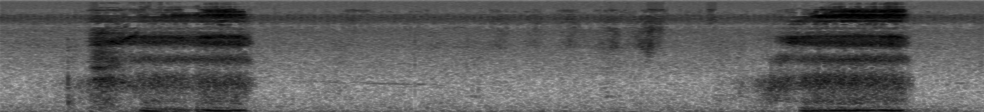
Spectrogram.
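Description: Two low, rattling snores about five seconds apart over quiet room hiss; ordinary snoring.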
